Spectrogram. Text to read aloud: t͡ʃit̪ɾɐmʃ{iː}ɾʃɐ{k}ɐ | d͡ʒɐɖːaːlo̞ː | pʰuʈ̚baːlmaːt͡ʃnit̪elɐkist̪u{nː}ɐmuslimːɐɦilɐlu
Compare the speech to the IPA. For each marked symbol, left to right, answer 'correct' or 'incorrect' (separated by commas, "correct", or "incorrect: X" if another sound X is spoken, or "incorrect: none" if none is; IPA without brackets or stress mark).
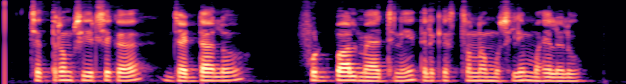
correct, correct, correct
